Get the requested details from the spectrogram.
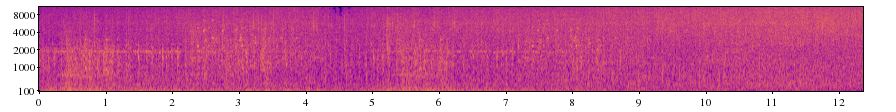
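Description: Heavy footsteps clatter on wooden boards and stone.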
